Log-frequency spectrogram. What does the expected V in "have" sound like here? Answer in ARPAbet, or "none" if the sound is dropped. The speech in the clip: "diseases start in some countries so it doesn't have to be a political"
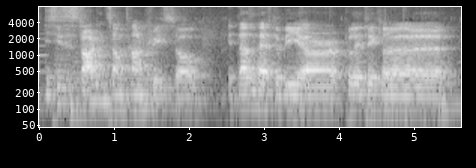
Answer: F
